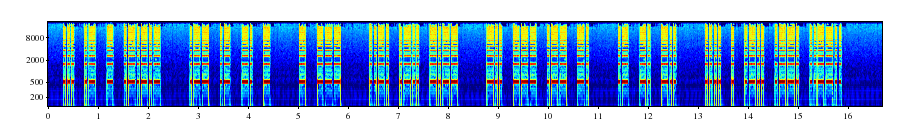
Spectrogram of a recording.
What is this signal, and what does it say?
Morse code, heard as a keyed tone, about 27 wpm, spaced as for 22 wpm, 530 Hz. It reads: SAT. WANT TO FLY DOWN AND HELP?
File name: Code Quick / AudioDownld2 / Seg137-Stepper10 21WPM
